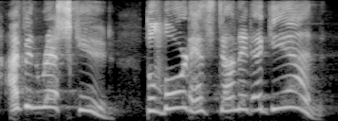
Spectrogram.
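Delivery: high, wondering voice of sudden relief; amazed realization. Acted. Peter realizing he's been rescued, voice lifted in wonder. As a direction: lift it up as if just waking to freedom. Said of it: "he realizes".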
